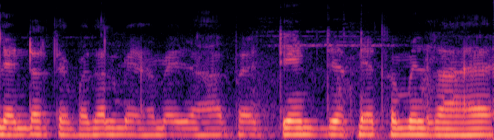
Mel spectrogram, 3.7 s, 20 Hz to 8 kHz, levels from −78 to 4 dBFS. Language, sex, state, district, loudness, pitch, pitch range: Hindi, female, Himachal Pradesh, Shimla, -17 LUFS, 140 Hz, 140-145 Hz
